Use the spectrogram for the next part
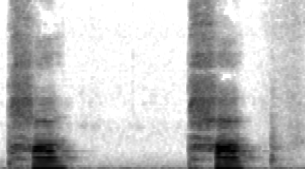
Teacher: we need to add more breath over the top of the P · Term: chicken tender breath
